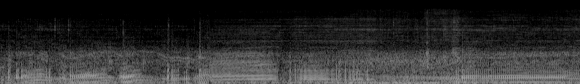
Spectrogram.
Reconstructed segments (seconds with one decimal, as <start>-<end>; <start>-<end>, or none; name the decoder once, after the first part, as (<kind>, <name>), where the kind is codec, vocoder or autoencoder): 1.5-4.2 (vocoder, BigVGAN v2)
